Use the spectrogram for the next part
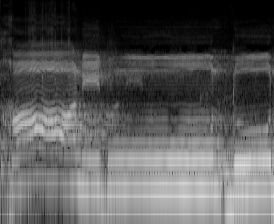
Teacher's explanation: kita baca panjang sedikit lebih panjang sedikit pada Mad Arid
